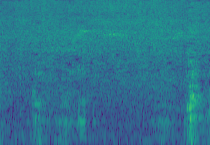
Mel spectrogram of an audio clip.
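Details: Landrace pigs on a hog farm, offspring of a US-origin Landrace boar, give three short, harsh grunts: one at about half a second, another a half-second later, and a louder one near the end, over a low steady background.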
